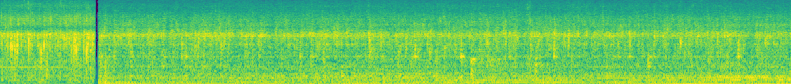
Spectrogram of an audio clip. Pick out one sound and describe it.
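A fire crackles under a pot.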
